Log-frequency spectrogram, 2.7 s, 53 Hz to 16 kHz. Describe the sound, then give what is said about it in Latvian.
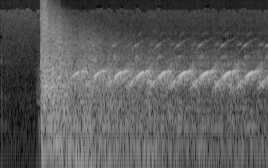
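A sudden loud boom breaks the quiet, followed by an air raid siren in Kharkiv during an attack on the city, its steady, rapidly warbling tone cycling over and over above a broad rumbling noise, with no voices. “stundu pēc kārtas turpinās gaisa trauksme un es arī joprojām esmu patvērumā, bet ap pulksteni 10:30 no rīta sākās pats uzbrukums, kārtējais uzbrukums Harkivai.”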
